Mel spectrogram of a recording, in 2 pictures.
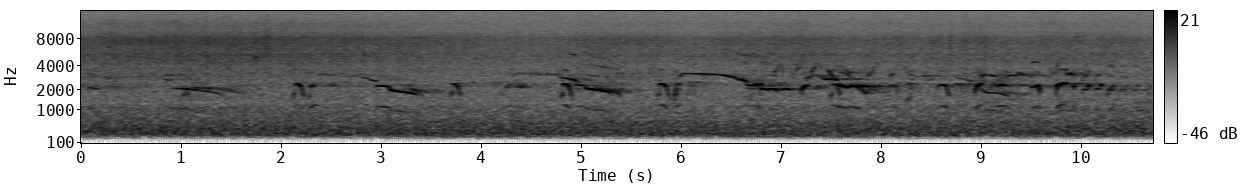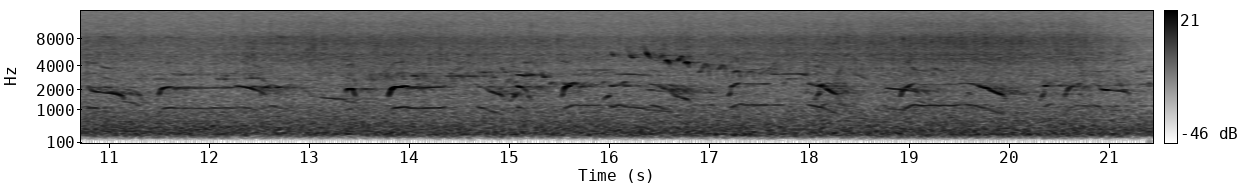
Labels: Is the woman sitting in her basement?
no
